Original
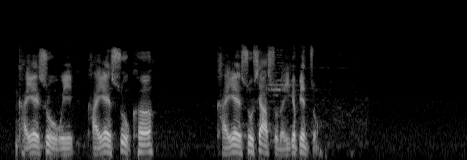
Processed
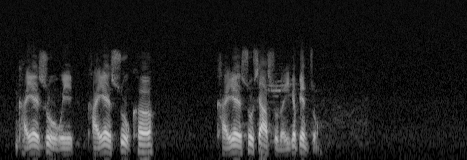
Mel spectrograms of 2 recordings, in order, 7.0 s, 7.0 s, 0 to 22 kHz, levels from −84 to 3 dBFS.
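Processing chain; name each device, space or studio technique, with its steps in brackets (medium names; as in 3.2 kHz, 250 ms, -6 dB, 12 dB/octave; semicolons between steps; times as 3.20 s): tape answering machine (band-pass 340–3200 Hz; saturation -17.5 dBFS, distortion -21 dB; wow and flutter; white noise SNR 31 dB); trim +6.5 dB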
